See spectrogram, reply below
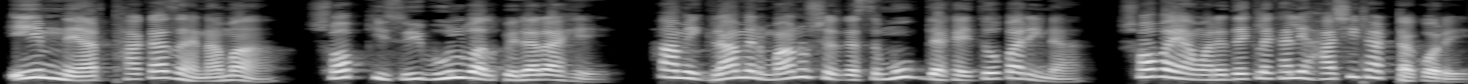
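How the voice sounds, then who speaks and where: A woman's voice: mid-range voice, big pitch swings, fairly quick, close to an everyday voice. A woman playing an exasperated village farmer husband in a cartoon, sarcastic and complaining, with a rural Bangladeshi accent. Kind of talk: cartoon voice acting.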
